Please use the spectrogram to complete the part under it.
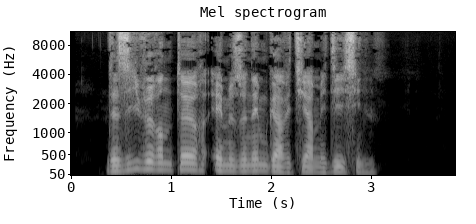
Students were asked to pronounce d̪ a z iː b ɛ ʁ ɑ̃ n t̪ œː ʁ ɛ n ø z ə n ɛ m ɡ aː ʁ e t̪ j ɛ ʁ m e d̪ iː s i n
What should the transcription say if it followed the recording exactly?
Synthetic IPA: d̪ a z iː v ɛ ʁ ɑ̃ n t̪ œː ʁ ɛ m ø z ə n ɛ m ɡ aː v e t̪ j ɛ ʁ m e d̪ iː s i n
